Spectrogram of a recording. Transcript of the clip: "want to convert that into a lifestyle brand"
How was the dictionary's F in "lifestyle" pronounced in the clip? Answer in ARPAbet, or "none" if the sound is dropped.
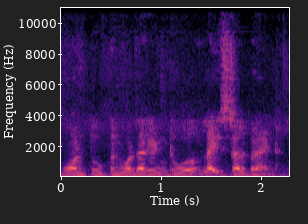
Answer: none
